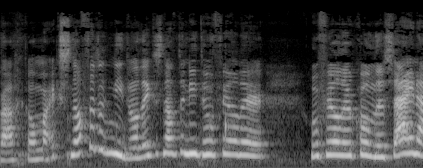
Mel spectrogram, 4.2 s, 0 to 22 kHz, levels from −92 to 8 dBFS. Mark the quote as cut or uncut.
uncut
